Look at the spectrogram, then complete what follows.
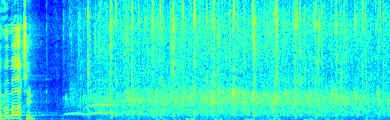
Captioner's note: audience applauding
